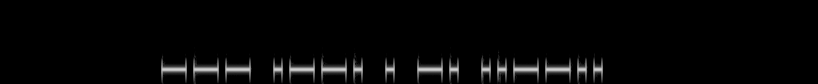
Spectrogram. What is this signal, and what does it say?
Morse code, heard as a keyed tone, about 16 wpm, 700 Hz. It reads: OPEN?
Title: 4x Word-Spacing - Sentences from Top 300 Words - 15wpm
